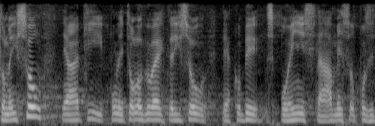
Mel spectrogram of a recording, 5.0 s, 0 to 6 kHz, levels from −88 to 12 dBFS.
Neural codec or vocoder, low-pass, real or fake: codec, 44.1 kHz, 3.4 kbps, Pupu-Codec; 5.4 kHz; fake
